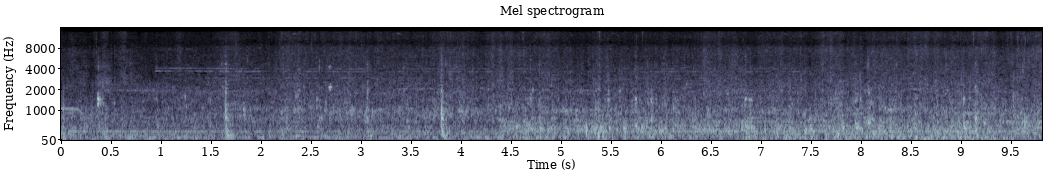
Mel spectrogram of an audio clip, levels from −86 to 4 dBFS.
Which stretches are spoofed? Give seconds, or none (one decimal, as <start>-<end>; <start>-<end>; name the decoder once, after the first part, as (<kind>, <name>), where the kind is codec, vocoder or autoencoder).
1.7-2.2 (vocoder, BigVGAN v2)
